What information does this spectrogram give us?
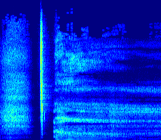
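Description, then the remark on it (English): A woman breathes deeply: a long breathy exhale, a brief pause and a small click, then another drawn-out breath with a faint voiced, sigh-like tone. “Now she's doing all this deep breathing.”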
